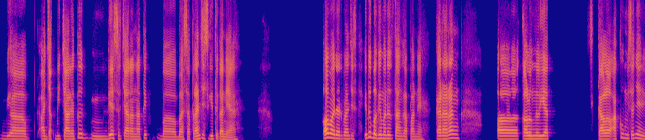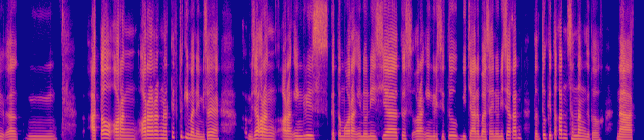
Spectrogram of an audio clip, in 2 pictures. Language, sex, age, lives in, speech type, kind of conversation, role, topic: Indonesian, male, 45-49, Indonesia, conversation, podcast, host, Bagaimana pengalamanmu belajar bahasa kedua atau ketiga?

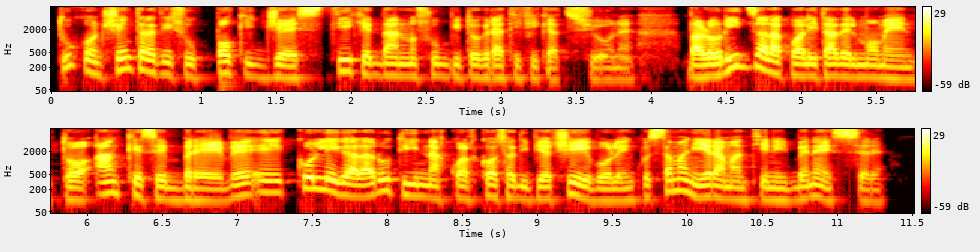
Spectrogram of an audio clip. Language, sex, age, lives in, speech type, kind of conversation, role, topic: Italian, male, 25-29, Italy, read, expert-assistant, expert, Sai fare un paragone tra prendersi cura del proprio spazio domestico e coltivare una passione?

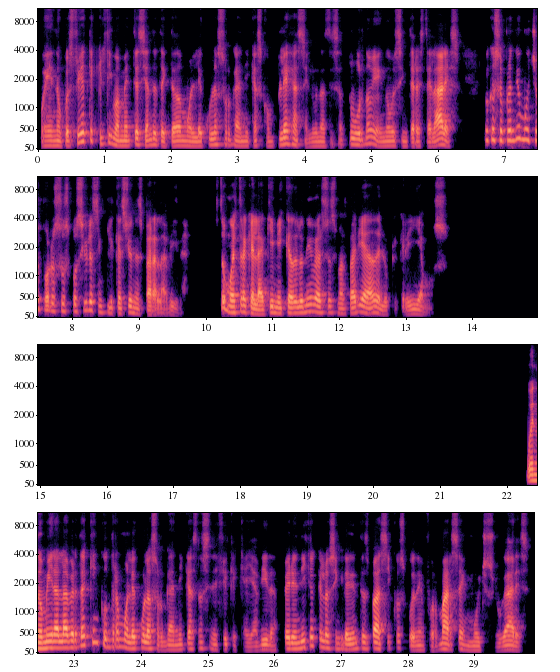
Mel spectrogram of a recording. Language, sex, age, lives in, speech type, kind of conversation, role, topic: Spanish, male, 20-24, United States, read, expert-assistant, expert, ¿Hay algún libro o documental que te haya hecho ver el universo de otra manera?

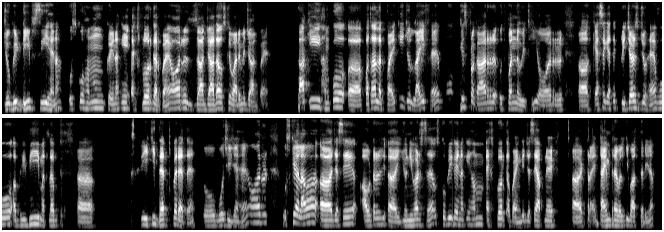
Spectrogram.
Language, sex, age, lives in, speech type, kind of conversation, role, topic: Hindi, male, 20-24, India, conversation, unstructured, none, कौन-सी नई तकनीक ने आपको सबसे ज़्यादा चौंकाया है?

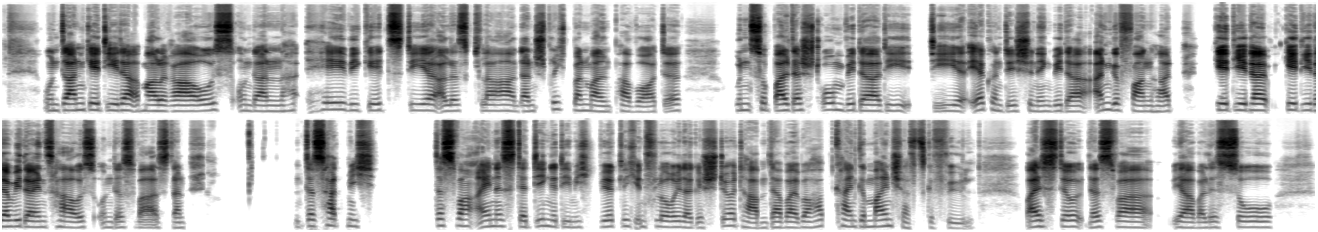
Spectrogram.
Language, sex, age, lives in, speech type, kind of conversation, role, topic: German, female, 55-59, United States, conversation, unstructured, none, Was macht eine gute Nachbarschaft für dich aus?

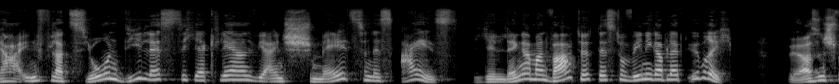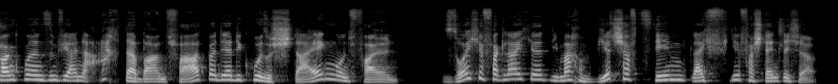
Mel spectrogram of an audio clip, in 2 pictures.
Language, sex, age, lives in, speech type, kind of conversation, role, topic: German, male, 30-34, Germany, read, expert-assistant, expert, Wie könnten Nachrichten spannender erzählt werden, damit sie mehr Menschen neugierig machen?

